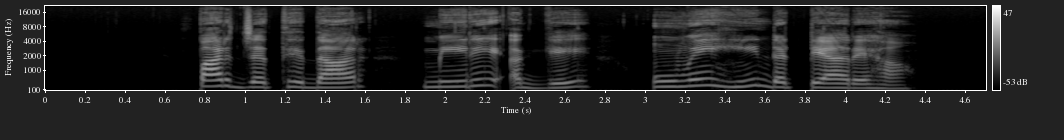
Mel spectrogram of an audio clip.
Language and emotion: Punjabi, neutral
